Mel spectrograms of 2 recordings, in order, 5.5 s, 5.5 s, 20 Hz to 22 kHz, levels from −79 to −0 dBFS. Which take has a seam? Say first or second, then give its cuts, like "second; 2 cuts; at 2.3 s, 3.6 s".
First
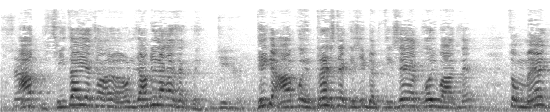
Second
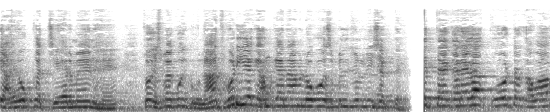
second; 1 cut; at 4.3 s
